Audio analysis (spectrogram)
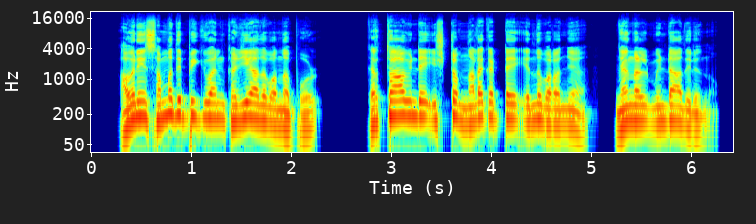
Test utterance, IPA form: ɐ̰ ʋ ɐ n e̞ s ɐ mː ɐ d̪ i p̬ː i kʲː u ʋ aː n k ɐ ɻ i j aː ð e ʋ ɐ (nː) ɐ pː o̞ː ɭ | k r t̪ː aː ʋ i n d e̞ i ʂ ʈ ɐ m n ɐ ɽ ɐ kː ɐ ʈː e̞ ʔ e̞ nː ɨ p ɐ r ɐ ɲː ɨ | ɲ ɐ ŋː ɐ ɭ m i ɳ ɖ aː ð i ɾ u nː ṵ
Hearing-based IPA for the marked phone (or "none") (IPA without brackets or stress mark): nː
